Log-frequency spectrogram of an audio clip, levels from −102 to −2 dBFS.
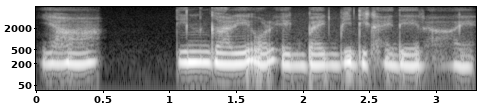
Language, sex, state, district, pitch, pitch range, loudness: Hindi, female, Arunachal Pradesh, Lower Dibang Valley, 200 Hz, 185-215 Hz, -13 LUFS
